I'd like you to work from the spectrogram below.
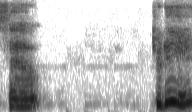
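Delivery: talking through a yawn. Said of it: "I'm sorry, I'm yawning today".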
